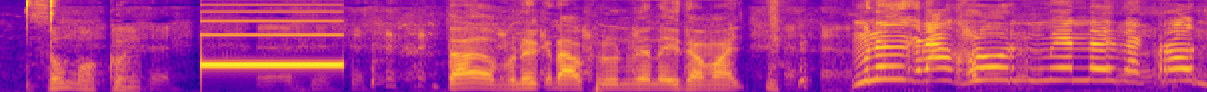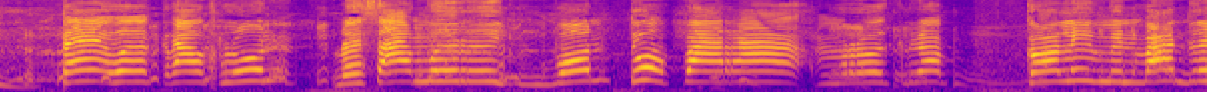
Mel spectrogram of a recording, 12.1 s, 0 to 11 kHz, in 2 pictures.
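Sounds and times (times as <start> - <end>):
censor beep: 1.0 - 1.8.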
